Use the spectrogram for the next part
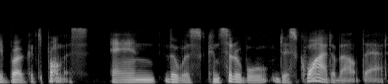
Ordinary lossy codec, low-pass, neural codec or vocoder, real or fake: AAC, 48 kbps; 5.4 kHz; codec, 24 kHz, 1.2 kbps, DualCodec; fake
